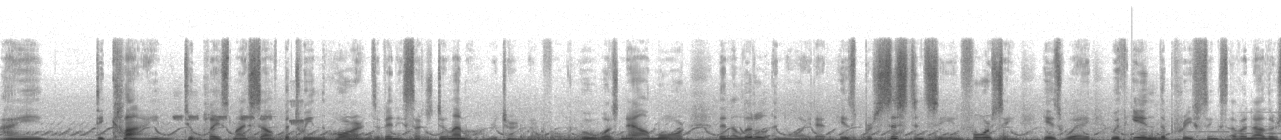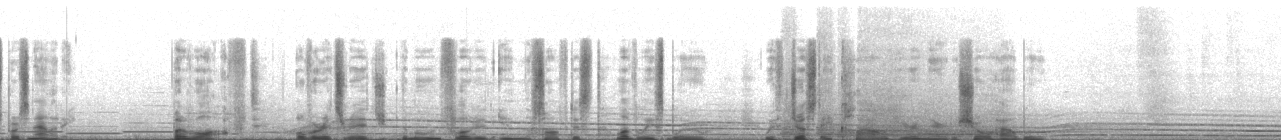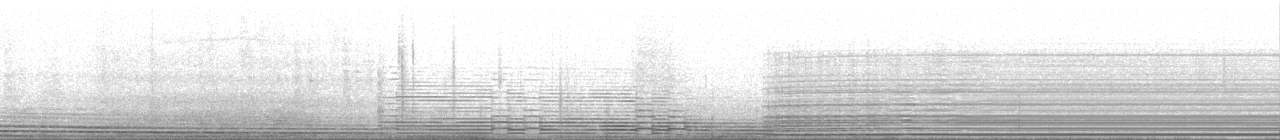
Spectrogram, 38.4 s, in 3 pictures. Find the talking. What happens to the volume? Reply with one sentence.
The volume of the talking stays about the same.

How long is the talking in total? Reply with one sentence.
You can hear the talking for 22 seconds altogether.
